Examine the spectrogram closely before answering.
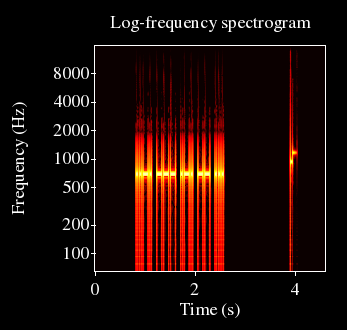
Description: Morse code, heard as a keyed tone, about 34 wpm, 700 Hz. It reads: FORMS
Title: ES:S Suffix - Top 100 Words with Base Words 35wpm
